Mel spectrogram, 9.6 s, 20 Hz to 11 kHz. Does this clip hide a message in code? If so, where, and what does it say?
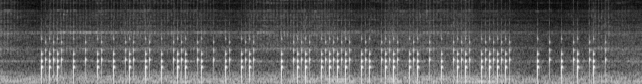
Yes: Morse code (Greek alphabet) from 0.6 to 9.1 s, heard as a telegraph sounder, machine-sent, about 20 wpm, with street noise. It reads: ΣΤΕΝΕΥΕΙ ΔΗΛΑΔΗ ΤΟ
